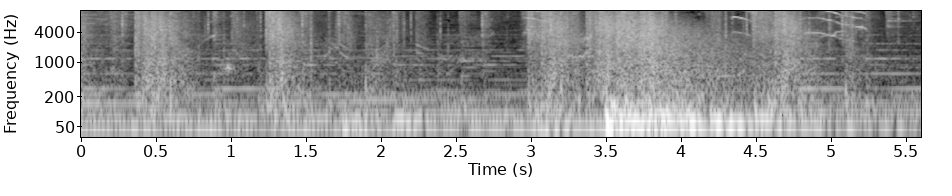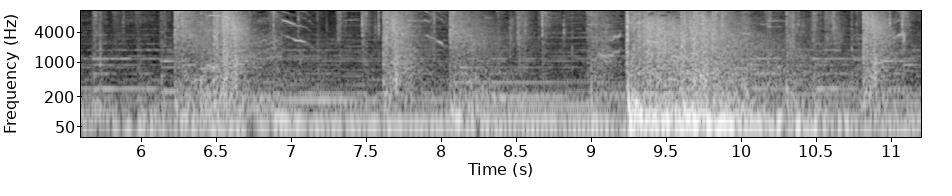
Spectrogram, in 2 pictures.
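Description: Frag grenade blasts and rattling gunfire in RimWorld, a chaotic fight of repeated booming explosions and sharp bursts, with heavy low thumps around the four- and nine-second marks, loud and close, no voices.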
